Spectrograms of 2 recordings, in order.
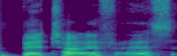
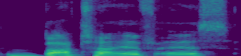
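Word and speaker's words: Btrfs: Pronounced as BetterFS, ButterFS or B3FS. Geht alles.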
